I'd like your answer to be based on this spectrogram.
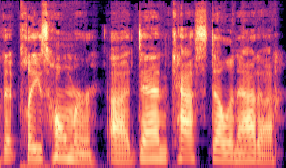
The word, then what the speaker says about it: Castellaneta: He's got this little purple assistant guy who's sassy but also rather smart and helpful, and he's voiced by uh, Dan Castanella.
